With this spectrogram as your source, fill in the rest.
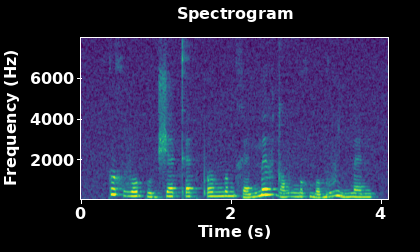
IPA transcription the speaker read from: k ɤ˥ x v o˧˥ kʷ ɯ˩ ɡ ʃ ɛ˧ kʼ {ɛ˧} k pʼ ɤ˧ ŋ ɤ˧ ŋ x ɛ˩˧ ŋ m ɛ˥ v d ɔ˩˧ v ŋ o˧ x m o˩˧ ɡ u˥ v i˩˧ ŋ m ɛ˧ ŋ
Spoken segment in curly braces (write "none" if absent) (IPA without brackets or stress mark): ɛ˧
